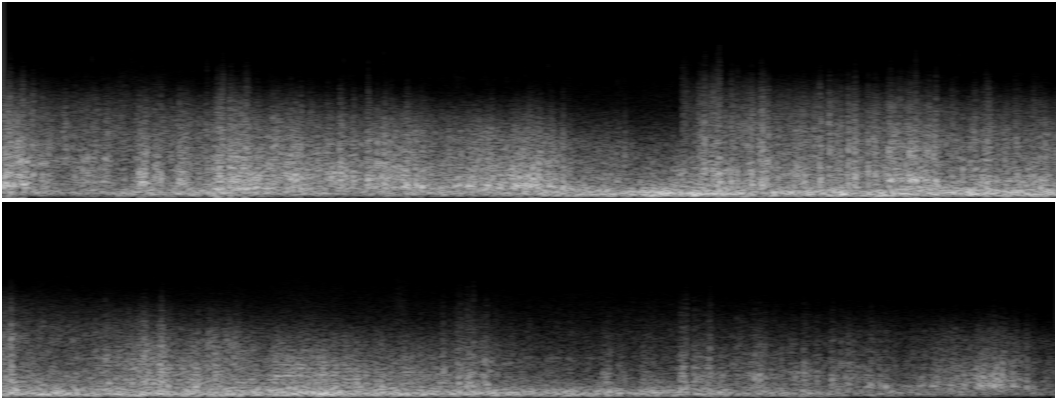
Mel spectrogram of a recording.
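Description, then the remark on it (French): A heavy thunder crash rolls in loud and deep, with a sharp fresh burst midway, then a long rumbling tail that slowly fades. No voices. “Le diable lance sa bomba au sol et disparaît au milieu des éclairs.”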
